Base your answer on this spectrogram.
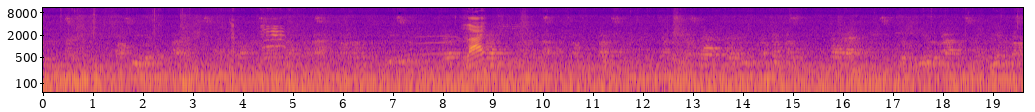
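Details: Cat being given mixed rice, with a few short meows and one louder, rising then falling meow midway, heard over steady low rumbling background noise and human speech.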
